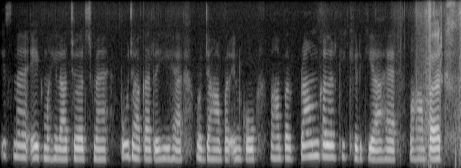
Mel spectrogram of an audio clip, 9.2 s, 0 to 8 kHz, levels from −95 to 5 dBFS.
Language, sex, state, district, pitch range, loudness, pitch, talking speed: Hindi, female, Bihar, Patna, 175-200 Hz, -24 LUFS, 180 Hz, 150 wpm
